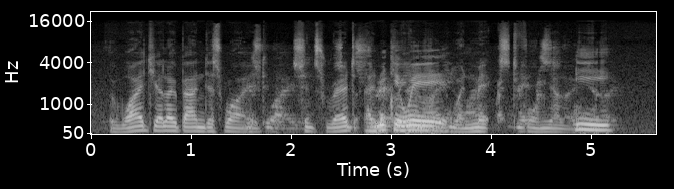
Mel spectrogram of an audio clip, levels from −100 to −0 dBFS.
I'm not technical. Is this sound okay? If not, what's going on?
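No, not quite. There's an echo leak: a quieter copy of the voice comes back about 0.4 seconds late, at 1.54 to 2.19, 2.43 to 2.76, 2.92 to 3.04, 3.55 to 3.86, 4.04 to 4.83 and 5.07 to 5.28 seconds. Likely someone's loudspeaker got picked up by their own microphone and sent back.

There's also speech suppressed in double talk: the voice briefly ducks at 2.72 to 2.78 and, more sharply, at 4.79 to 4.83 seconds. That's likely the echo filter getting confused while both sides overlapped and turning the talker down too.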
